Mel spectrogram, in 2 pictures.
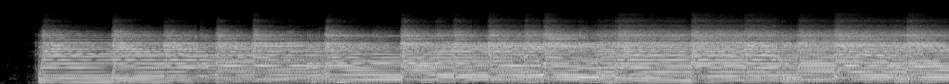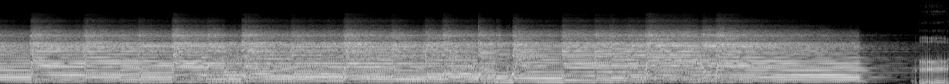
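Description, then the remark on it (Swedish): An electric guitar played through a thick, distorted Dream pedal, its knob turned up from nine o'clock to twelve while playing; sustained chords ringing loud and dense with shimmering chorus-like texture, holding steady for about eighteen seconds before cutting off. “Du, så du gör nu, du trycker på eh, stackars Dream-pedalen helt enkelt?”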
